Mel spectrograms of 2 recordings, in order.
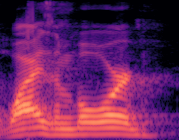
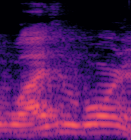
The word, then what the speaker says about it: Weissenborn: to bring that uh is it the weisenborg how do you say that the weissenborn and the resonator oh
